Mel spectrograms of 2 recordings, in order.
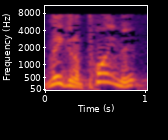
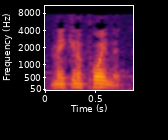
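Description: First: Higher-pitched, put-on disbelieving question; mimicked indignant query, voice jumping up; mock incredulous echo. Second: Low-key, offhand dismissal; matter-of-fact pastor fobbing someone off; casual brush-off. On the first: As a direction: imitate someone balking at the very idea. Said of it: "It's like". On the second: Retold or imitated. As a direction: say it as a routine brush-off. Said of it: "And I go".

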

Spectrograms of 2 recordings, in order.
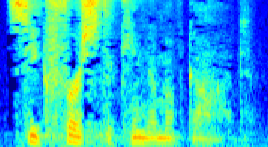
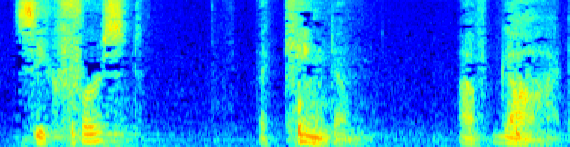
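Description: First: Said in the usual way. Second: "Seek first", pause, "the kingdom", pause, "of God", dropping low; phrase-by-phrase emphasis. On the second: Shown as a demonstration. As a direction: break after "first" and after "kingdom", letting each part land. Repeats verse slowly in separated phrases.

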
